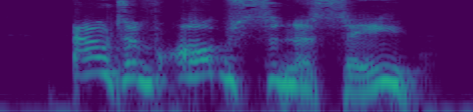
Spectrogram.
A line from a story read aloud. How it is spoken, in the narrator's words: cried Ganya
